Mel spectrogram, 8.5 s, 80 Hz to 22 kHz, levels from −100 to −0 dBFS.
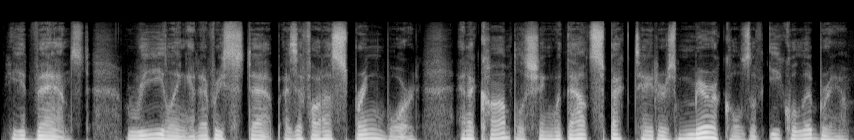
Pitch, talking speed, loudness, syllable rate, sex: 105 Hz, 135 wpm, -20 LUFS, 4.7 syllables/s, male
